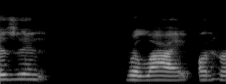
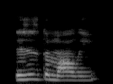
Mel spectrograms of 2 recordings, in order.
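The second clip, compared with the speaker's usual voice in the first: normal talking voice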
